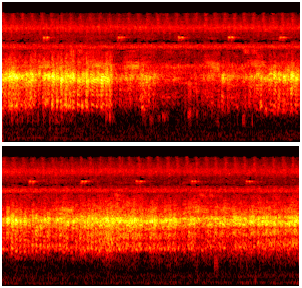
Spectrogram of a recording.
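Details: Night soundscape from Thailand of a crowd of frogs croaking together. Loud, busy overlapping croaks dip briefly near the start, then build back to a steady din. Soft high ticks repeat evenly behind it.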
